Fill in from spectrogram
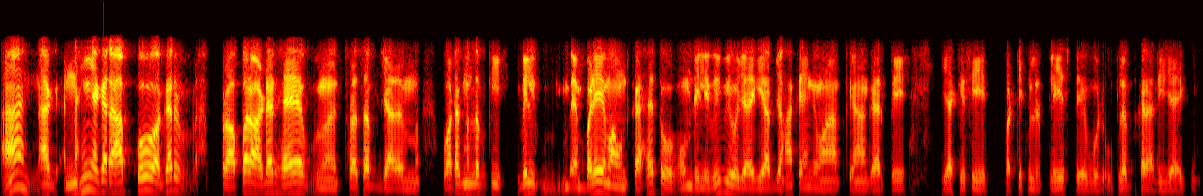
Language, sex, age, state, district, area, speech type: Hindi, male, 45-60, Uttar Pradesh, Mau, rural, conversation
